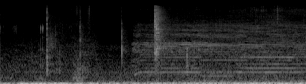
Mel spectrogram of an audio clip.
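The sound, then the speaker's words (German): An old camera takes a photo. A few sharp mechanical clicks and snaps are followed by a steady whirring motor tone, all over constant background noise. “Davor mache ich noch ein Foto von Ihnen.”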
